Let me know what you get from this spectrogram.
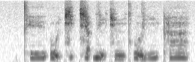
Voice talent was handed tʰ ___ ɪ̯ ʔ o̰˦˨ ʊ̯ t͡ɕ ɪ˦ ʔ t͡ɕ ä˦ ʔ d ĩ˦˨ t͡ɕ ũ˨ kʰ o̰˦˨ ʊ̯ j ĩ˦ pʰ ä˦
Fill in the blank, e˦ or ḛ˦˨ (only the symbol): e˦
